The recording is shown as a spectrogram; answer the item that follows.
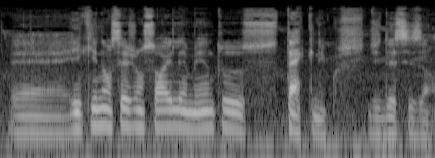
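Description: Speaking at medium pitch, the man shows ordinary pitch variation. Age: 60s. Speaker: business consultant, former executive. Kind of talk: personal reflection monologue. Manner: halting, with many fillers.

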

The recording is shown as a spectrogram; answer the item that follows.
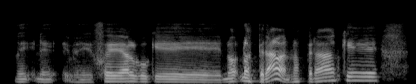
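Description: A man speaks very slowly at a medium pitch. The background is quiet. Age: 40s. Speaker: podcast host. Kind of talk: interview.

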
